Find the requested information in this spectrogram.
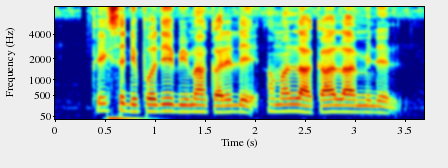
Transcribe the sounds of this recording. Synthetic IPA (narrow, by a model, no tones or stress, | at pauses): pʰiksʌɖipod̪ibimakʌɾeleʌmʌlːakalamilel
